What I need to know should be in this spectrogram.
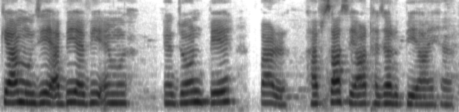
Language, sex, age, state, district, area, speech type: Urdu, female, 18-30, Bihar, Supaul, urban, read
